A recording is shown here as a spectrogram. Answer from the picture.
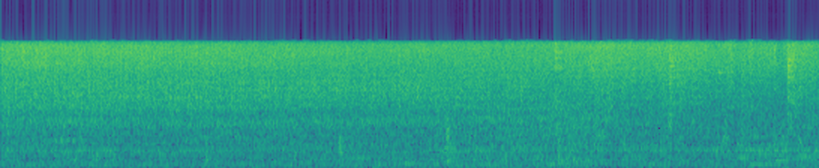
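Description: Curry sauce sizzling in a wok-style pan over a gas burner: a steady hiss with a few faint clicks scattered through it.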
